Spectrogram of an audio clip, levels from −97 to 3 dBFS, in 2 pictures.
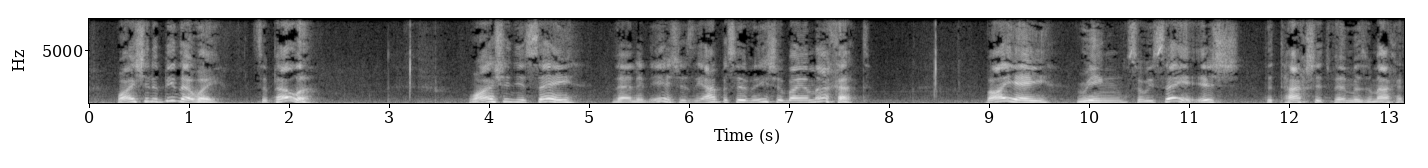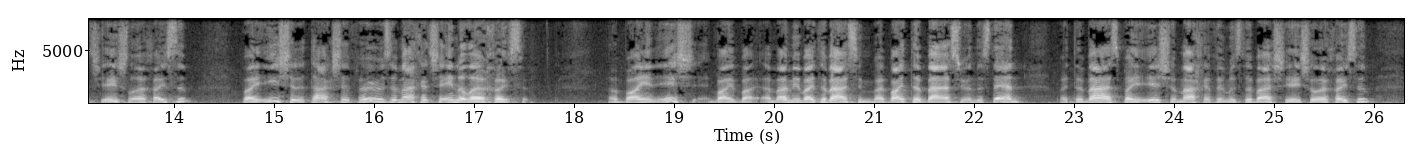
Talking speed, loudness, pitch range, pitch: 180 wpm, -15 LUFS, 130-195 Hz, 155 Hz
